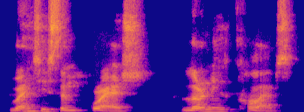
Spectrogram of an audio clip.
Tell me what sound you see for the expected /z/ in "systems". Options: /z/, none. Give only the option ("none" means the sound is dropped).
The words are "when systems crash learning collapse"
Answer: none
